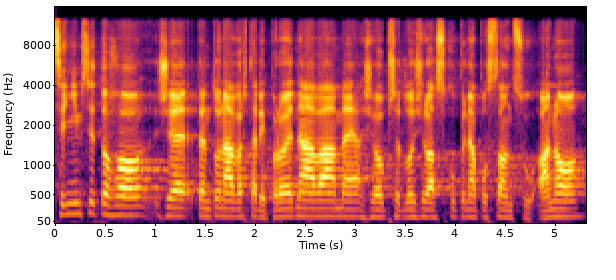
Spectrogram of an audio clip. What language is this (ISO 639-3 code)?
ces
